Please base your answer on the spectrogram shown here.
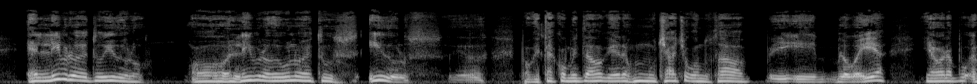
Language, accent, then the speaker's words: Spanish; Cuba; como cubano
